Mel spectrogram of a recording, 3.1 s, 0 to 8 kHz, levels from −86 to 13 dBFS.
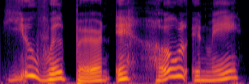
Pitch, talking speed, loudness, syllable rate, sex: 190 Hz, 135 wpm, -17 LUFS, 2.5 syllables/s, female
